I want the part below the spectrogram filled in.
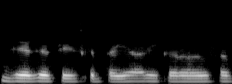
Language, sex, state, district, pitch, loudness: Magahi, male, Bihar, Lakhisarai, 140 Hz, -19 LUFS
